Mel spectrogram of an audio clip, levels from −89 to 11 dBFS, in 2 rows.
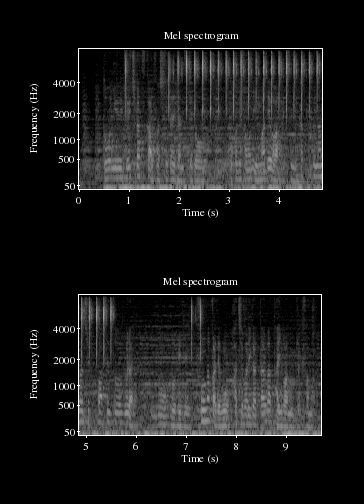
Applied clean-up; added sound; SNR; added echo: none; Scissors; -2 dB; reverberation time 0.8 s.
